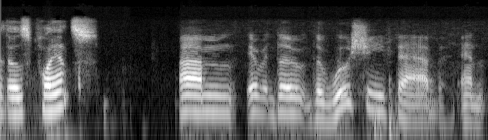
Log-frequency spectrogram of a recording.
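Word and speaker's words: Wuxi: plants um the the wooshy Fab and that's how it's pronounced despite how it it looks in print um that Fab was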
